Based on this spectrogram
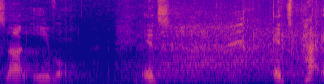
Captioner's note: laughter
